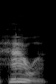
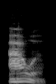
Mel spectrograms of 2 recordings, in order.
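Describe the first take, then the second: First: The word starts with an h sound. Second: The word starts with a vowel sound. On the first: The speaker calls it wrong. "chúng ta nhớ không phát âm là hour" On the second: The speaker calls it right. "lược chữ h đi"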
